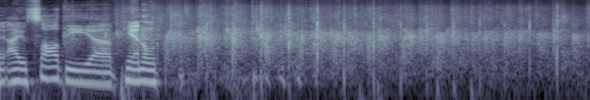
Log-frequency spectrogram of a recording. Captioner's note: audience applauds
